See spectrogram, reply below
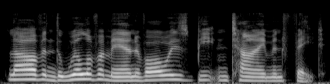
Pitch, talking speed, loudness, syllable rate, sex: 195 Hz, 235 wpm, -17 LUFS, 4.8 syllables/s, female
